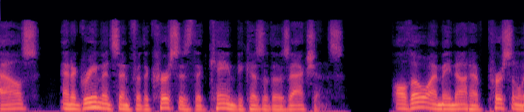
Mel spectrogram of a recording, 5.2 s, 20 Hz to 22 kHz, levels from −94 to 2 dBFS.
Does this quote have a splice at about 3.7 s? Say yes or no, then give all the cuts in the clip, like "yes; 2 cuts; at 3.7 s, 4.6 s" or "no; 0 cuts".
no; 0 cuts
